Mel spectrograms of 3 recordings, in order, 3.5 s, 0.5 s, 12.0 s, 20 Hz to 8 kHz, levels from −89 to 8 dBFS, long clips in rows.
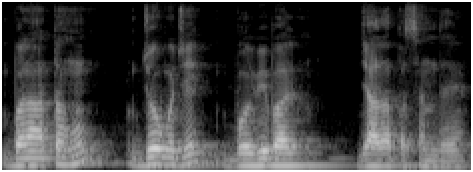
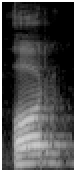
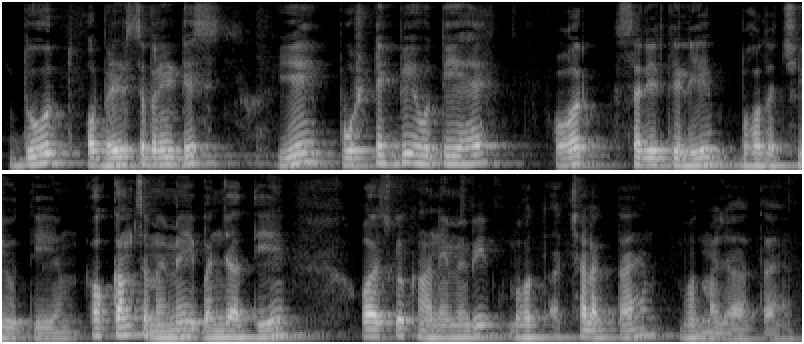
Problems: constant background noise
